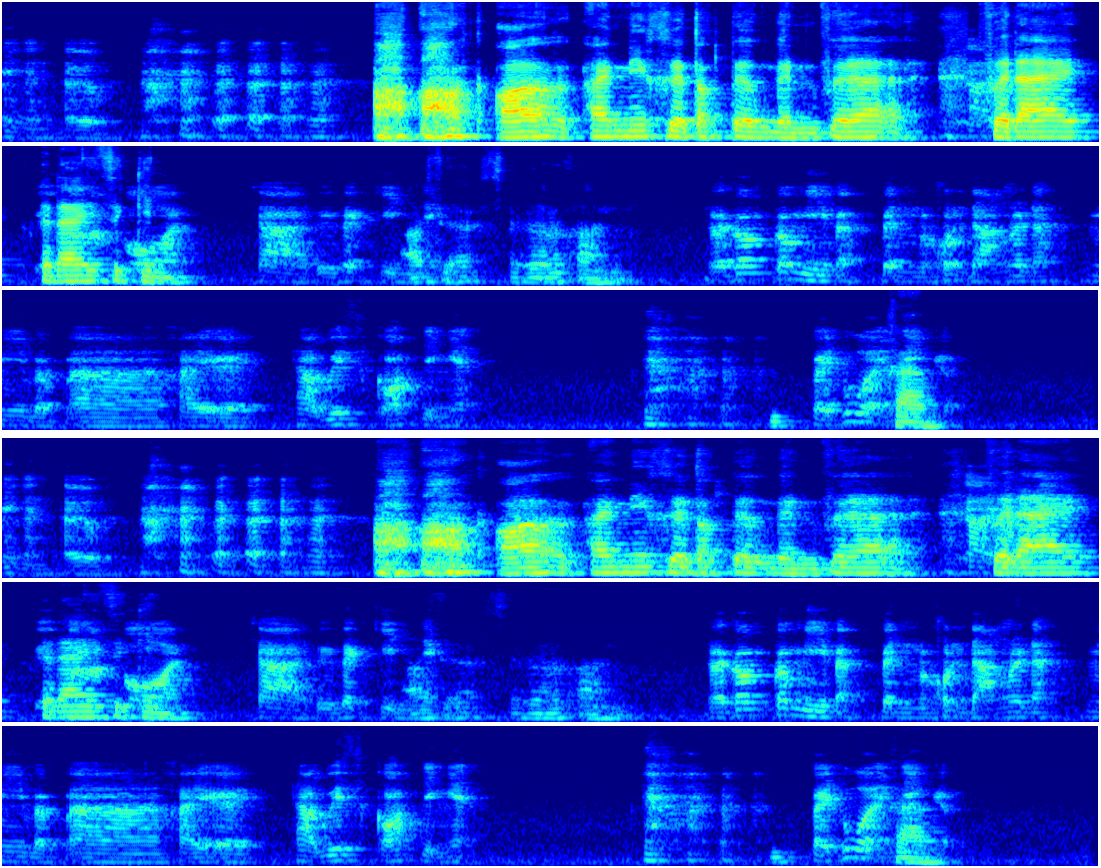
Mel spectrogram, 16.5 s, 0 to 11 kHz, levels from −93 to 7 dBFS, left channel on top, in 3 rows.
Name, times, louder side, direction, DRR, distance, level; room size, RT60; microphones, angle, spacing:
voice 1, 0.0-1.8 4.8-5.3 5.7-6.4 6.8-7.7 9.0-13.3 14.2-14.7 15.0-15.7, right 2 dB, 30° right, 0.5 m, -51 dB
voice 2, 1.9-5.4 5.7-6.4 7.5-7.8 8.1-8.5 15.5-15.6, left 6 dB, 80° left, 0.3 m, -32 dB
2.1 x 2.0 x 3.6 m
head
